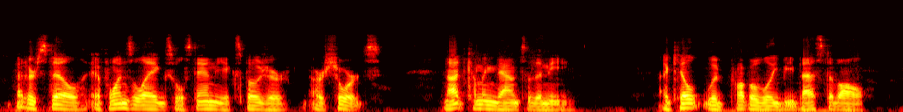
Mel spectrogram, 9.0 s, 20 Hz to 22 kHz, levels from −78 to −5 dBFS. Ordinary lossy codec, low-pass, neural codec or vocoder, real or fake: AAC, 48 kbps; 7.2 kHz; none; real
